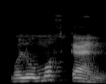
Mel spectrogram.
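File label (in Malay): "melumuskan", Malay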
